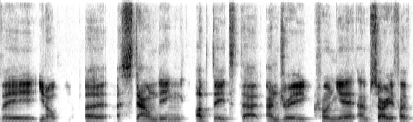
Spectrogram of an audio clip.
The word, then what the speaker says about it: Cronje: I say Cronje as well, and I joke because it sounds like saying Kanye, like Kanye West.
